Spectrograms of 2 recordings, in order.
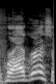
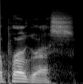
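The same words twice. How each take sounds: First: "progress" with an open AH first vowel; PRAH-gress pronunciation. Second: "progress" with a long O first vowel; PROH-gress pronunciation. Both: Shown as a demonstration. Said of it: "You say progress or progress".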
